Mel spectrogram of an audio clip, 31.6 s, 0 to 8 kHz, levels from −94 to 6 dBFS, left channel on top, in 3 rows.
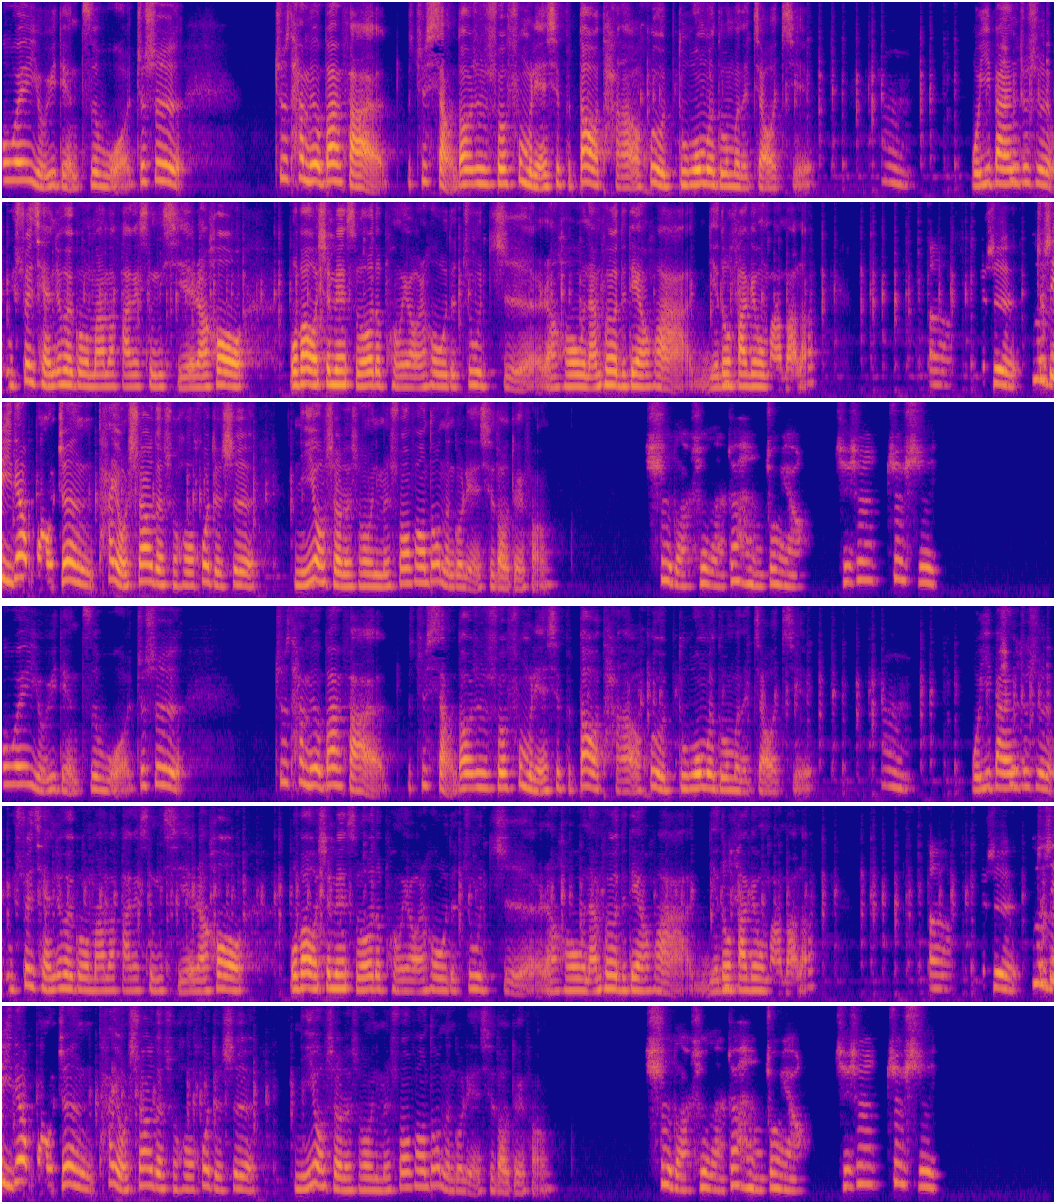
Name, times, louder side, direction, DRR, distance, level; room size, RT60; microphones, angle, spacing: voice 1, 0.0-1.9 2.7-3.9 4.1-8.1 9.7-13.1 13.4-18.7 20.4-23.6 24.0-26.6, left 4 dB, 45° left, 0.4 m, -22 dB
sound 1, 5.8-5.9 6.2-8.9 9.2-14.6 15.1-15.4 15.9-21.6 21.9-24.1, left 2 dB, 25° left, 0.9 m, -47 dB
voice 2, 8.8-9.1 10.1-10.2 17.7-17.9 19.8-20.0 20.8-21.1 27.5-29.1 29.4-30.4, right 1 dB, 10° right, 0.6 m, -27 dB
3.2 x 3.2 x 2.4 m
head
